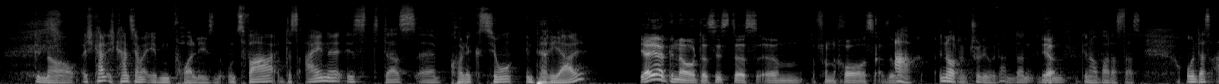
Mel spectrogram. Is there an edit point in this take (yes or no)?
no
